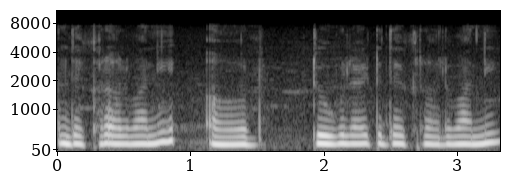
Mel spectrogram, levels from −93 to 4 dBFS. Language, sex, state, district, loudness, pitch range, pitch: Bhojpuri, female, Uttar Pradesh, Ghazipur, -15 LUFS, 180-195 Hz, 190 Hz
